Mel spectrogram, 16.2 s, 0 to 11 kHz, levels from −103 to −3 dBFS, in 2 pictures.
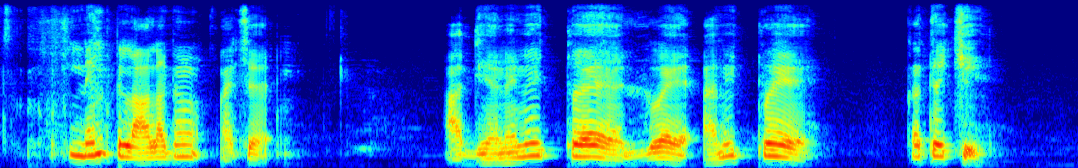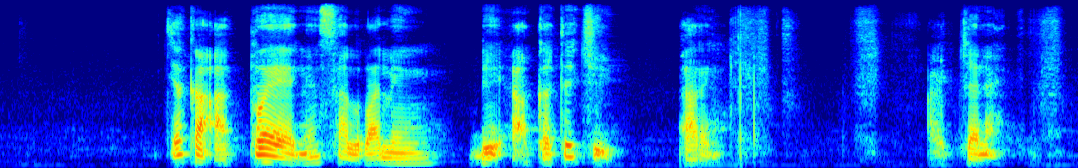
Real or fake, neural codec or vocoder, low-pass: fake; codec, 44.1 kHz, 3.4 kbps, Pupu-Codec; 9.9 kHz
